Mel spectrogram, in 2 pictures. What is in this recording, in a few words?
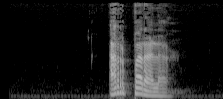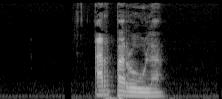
"arparela" "arparola"; reggiane; dialetto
